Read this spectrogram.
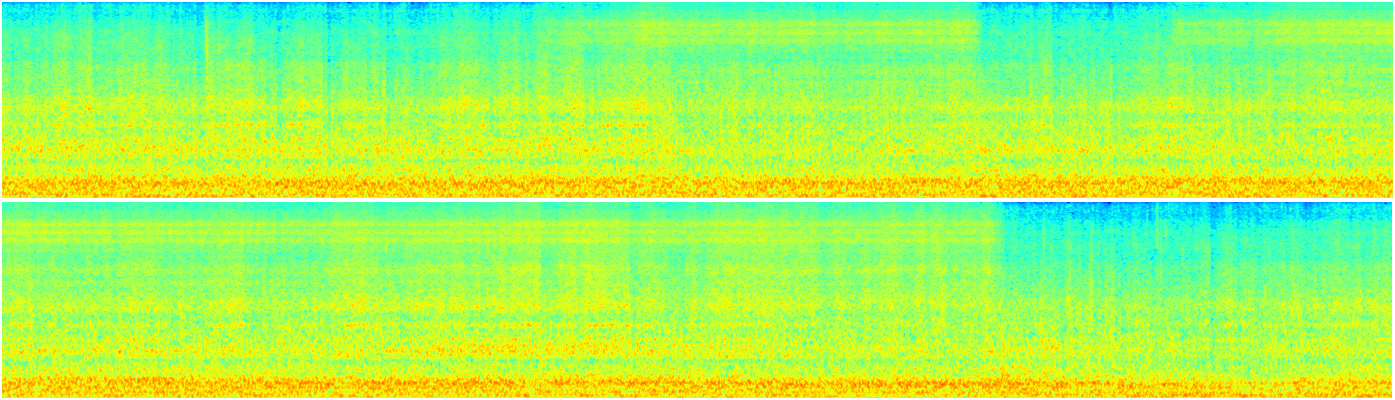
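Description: Wind rushes loudly over a microphone while riding outdoors.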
